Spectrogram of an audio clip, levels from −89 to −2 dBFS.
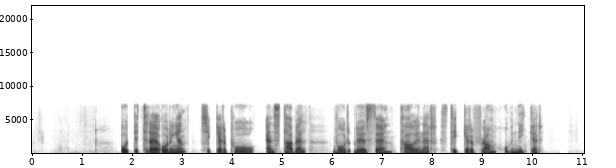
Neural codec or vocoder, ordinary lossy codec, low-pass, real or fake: codec, 16 kHz, 2 kbps, FunCodec, trained on Chinese and English, 25 frames a second; none; 7.2 kHz; fake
